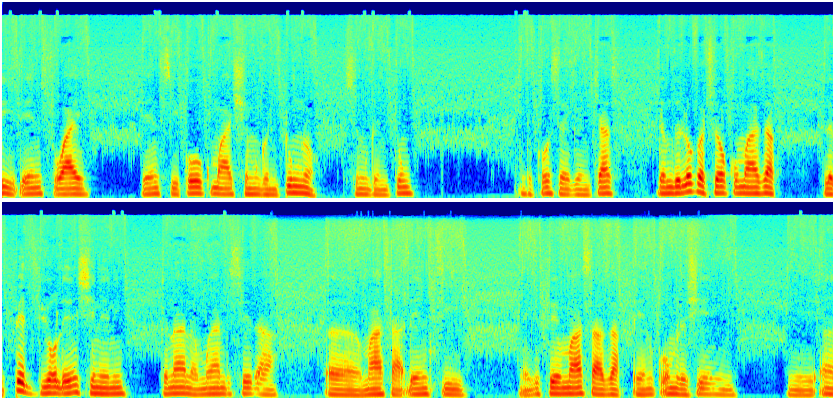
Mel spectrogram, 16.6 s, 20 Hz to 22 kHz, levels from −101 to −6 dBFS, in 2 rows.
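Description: Converter idle tones run through the whole speech clip. An undithered delta-sigma converter, given very little input, settles into repeating bit patterns that produce tones around 1.5 kHz in the pauses and a grainy texture under quiet syllables, about 14 dB below the signal. A spectrogram shows a thin horizontal line near 1.5 kHz that persists through gaps. The waveform shows low-level fuzz where silence should be.

At 10.73 s the digital radio blends to analogue FM, cross-fading over 322 ms, and it stays there until 15.57 s. The digital stream was lost, so the receiver fell back to the broadcast of the same station. Hiss rises to roughly 30 dB below the speech, and the level shifts by about 2 dB. A spectrogram shows a broadband noise floor filling in. The waveform shows a slight step in amplitude at each transition.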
